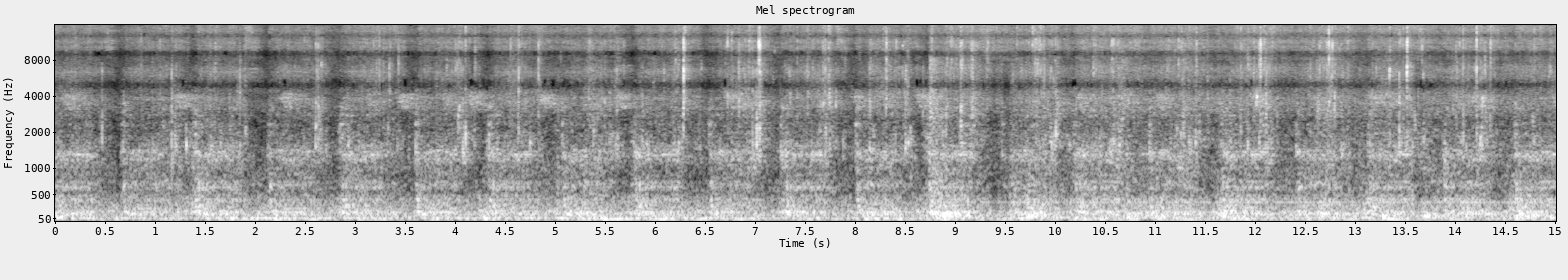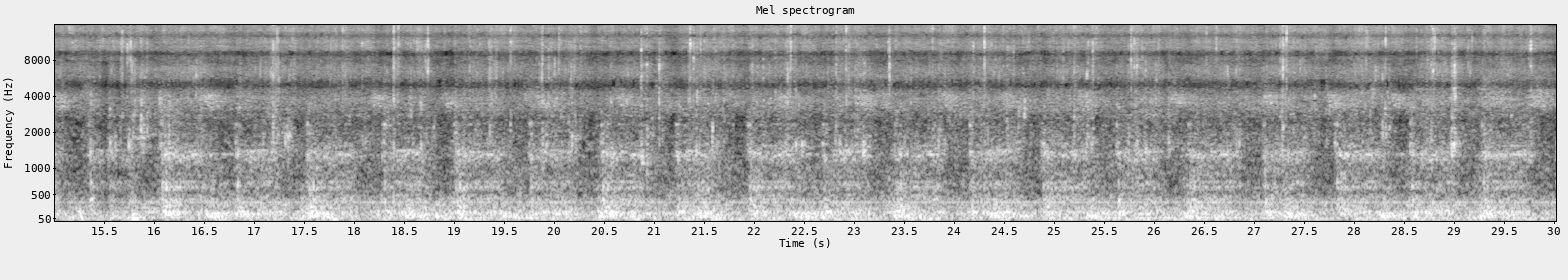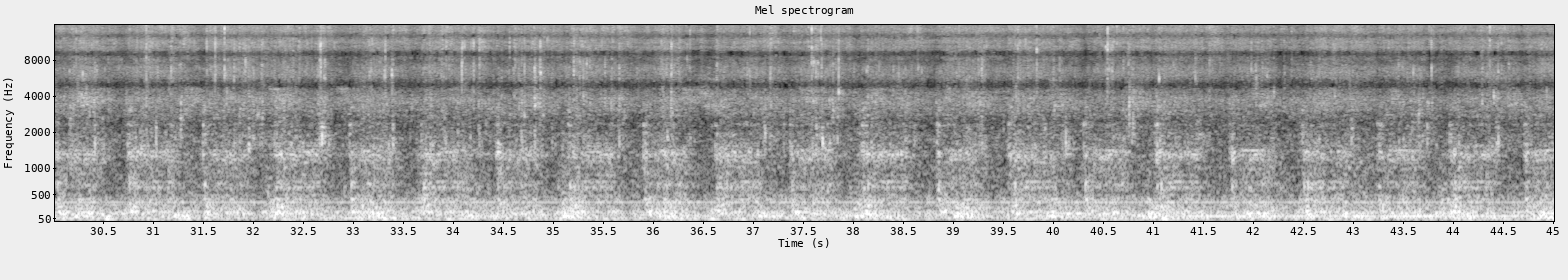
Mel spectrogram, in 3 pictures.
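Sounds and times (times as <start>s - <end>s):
faint motor hum: 0.0s - 45.0s
water sloshing in washing machine: 0.0s - 45.0s.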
